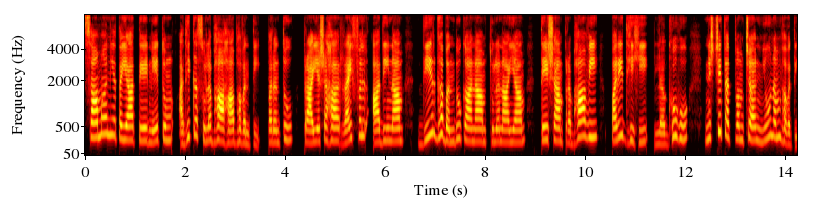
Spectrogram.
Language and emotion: Sanskrit, neutral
